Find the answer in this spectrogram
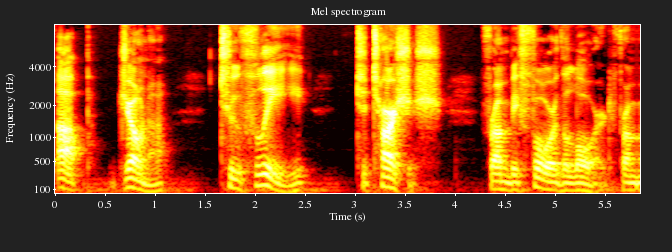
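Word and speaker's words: תרשיש: and a Sheen um and a hay so tar shisha any guesses to what that word is tarshi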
